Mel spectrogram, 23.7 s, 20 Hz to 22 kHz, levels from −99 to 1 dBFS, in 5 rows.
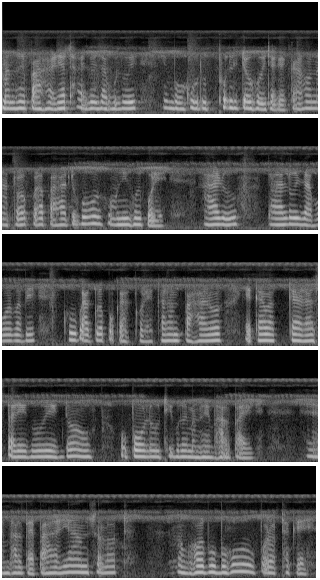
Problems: background sounds at intervals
